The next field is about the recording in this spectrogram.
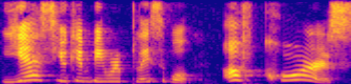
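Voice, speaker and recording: In a Spanish accent, a woman speaks at a fairly slow pace with a bright, sharp tone and very wide pitch swings. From Guatemala. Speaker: actress and singer. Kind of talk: casual chat. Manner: halting, searching for words.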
